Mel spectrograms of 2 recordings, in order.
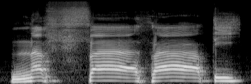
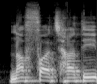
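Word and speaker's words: النفاثات: ওয়ামিনশারিন মাশাল্লাহ এবার বলুন নাফফাতি জি নাফাছাতি বলবেন না নাফাছাতি এবার এভাবে হবে না নরমভাবে বলতে হবে নাফফাতি জিবার আগায় আপনার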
